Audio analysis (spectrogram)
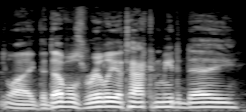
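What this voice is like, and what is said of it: Put-on Southern US accent. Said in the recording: “for some reason, I have a southern accent when I say that”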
